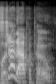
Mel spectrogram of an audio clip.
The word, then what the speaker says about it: Judd Apatow: It's Judd Apatow.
